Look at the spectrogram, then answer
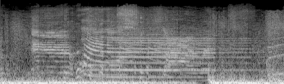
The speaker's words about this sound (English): screams falling out of a building.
